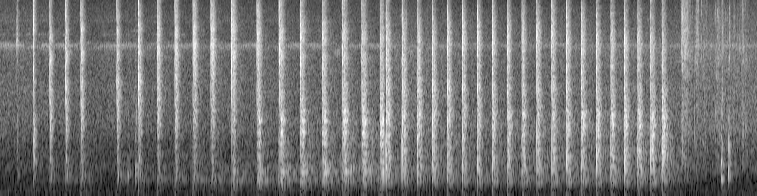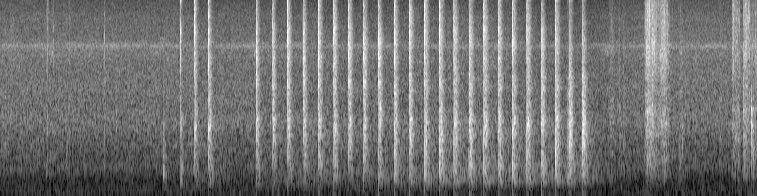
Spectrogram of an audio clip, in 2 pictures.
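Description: A claw hammer driving nails into pine wall boards, a steady run of sharp blows at about three a second, stopping for a few seconds midway and then starting again. A short rustle follows near the end.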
